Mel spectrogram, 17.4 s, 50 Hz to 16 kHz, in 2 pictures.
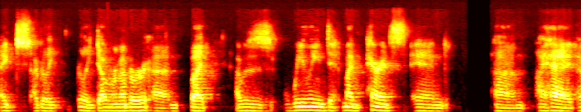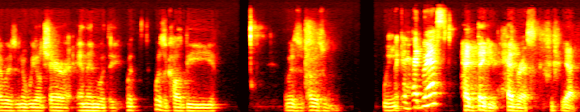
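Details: Man who had a stroke at age 21 about ten years ago, with right-side paralysis and foot drop. His aphasia first left him with about three words and unable to read, write, spell or understand; it has since improved. Word-finding difficulty with gesture substituting; aphasia.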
